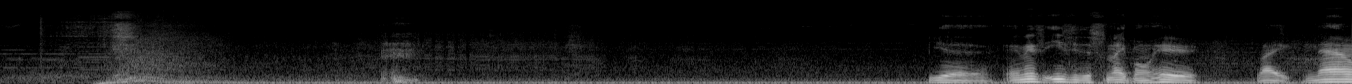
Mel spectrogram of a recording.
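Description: A car engine starts with a roar and settles into a low idle.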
